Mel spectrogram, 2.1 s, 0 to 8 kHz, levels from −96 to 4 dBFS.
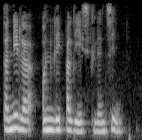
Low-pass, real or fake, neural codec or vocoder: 7.2 kHz; real; none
